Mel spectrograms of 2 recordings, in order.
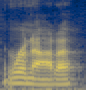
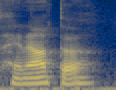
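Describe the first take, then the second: First: The name is said with a Spanish R sound. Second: The name is said with a Portuguese R sound. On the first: "because in Spanish, it would be an R sound" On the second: "if it's in Portuguese"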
